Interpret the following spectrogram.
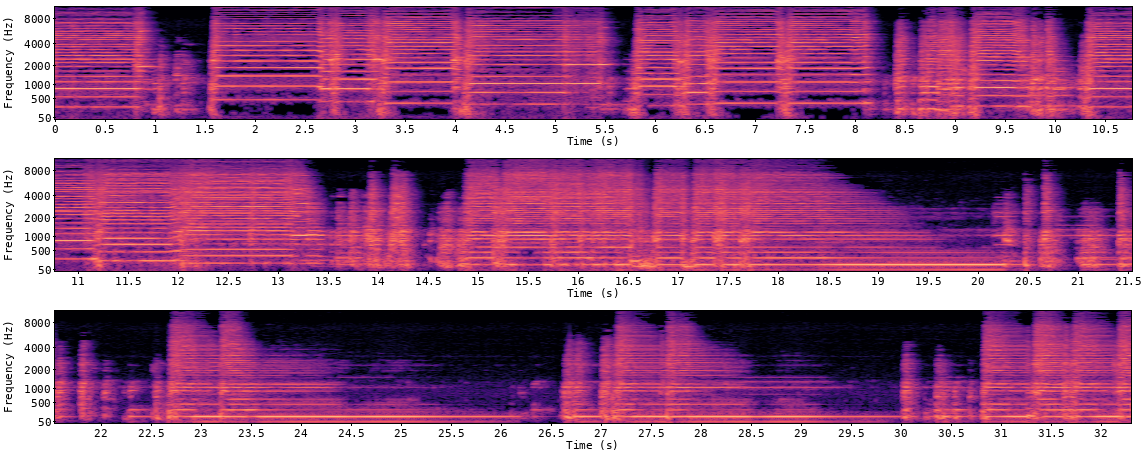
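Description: Guitar played with a distorted tone: chords and single notes, with brief breaks between phrases. Some chords are left to ring out for several seconds, and a low note is held under the chords in the second half.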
